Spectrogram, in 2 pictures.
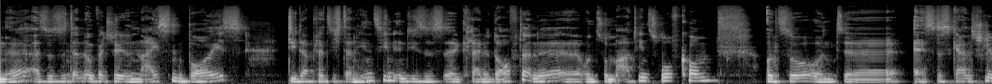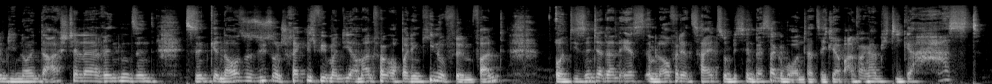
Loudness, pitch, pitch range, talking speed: -21 LUFS, 135 Hz, 125-145 Hz, 220 wpm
